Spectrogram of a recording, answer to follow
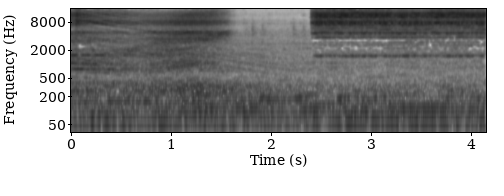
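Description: Electronic sound effects and music from an IGT Hot Hit Pepper Pays slot machine: criss-crossing tones sweeping up and down in pitch for about a second and a half, then steady held tones from about halfway through, as the game passes from its win total into the bonus awards.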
